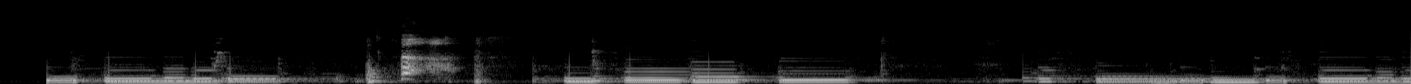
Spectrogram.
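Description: Solo electric bass playing a cello étude, plucked notes in short phrases starting about half a second in, with brief pauses between phrases. A short scraping noise cuts in about four seconds in.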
